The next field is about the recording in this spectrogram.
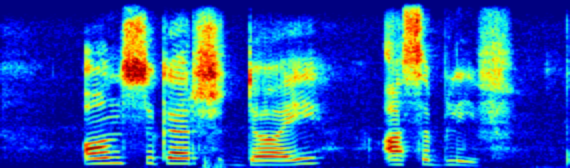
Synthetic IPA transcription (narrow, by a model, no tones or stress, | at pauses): ʔɑːnsukərsdœj | ɐsəblif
